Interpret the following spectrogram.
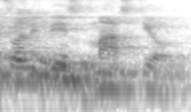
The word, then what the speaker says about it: Maschio: Maschio, but also Mascio, it is accepted. It's Maschio, right?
